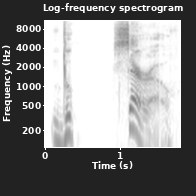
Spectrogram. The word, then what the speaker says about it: Bucero: Jared Wells, Drew Kempen, Eric Branke, Owen Spino, or Spino, Eric Howard, Jeff Cronin, Serena Marie, Nico Bucero, going soft C on that one, Maxwell Bond, Alan Davenport, Andrew Johnston.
